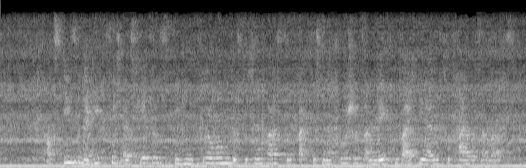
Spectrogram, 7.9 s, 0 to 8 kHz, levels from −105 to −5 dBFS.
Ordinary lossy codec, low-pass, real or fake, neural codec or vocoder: AAC, 48 kbps; 7.2 kHz; fake; codec, 16 kHz, 4 kbps, FreqCodec, larger model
